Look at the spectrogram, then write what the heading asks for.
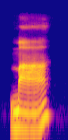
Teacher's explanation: Think of a firm, decisive command like saying stop or go. It's just a sudden drop in pitch. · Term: fourth tone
